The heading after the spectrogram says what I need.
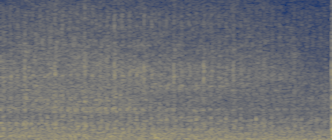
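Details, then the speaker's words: Audi at steady idle: fast, even sewing-machine clatter like a diesel; just normal direct-injection fuel system tick, supposed to sound like this. "sounds like a a diesel sewing machine is what it sounds like that's just direct injection it's supposed to sound like this"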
